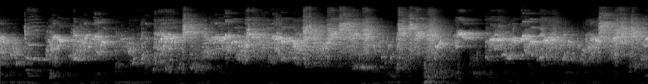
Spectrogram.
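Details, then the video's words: Continuous budgerigar chatter from an aviary: rasping squawky notes mixed with quick twitters and squeaks, steady and loud throughout. "Budgie Songs - 1 hour of Budgies singing in the Aviary"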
